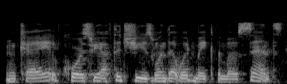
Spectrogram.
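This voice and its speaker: A woman's voice: low-pitched, a little fast, a little mellow. A woman teacher giving an online writing lecture, explaining grammar step by step with chatty asides and fillers. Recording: slightly dull lo-fi audio, faint noise.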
